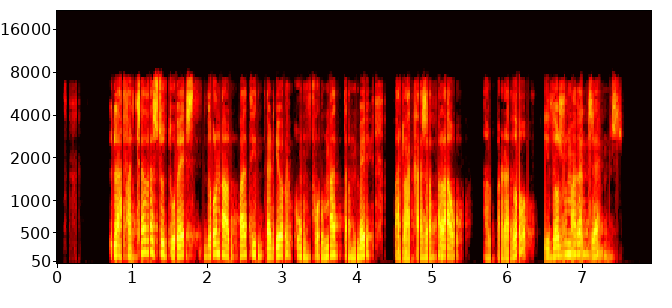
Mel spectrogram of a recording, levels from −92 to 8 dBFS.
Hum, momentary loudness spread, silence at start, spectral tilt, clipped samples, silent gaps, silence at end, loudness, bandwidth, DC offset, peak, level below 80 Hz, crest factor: none; 10 LU; 0.7 s; -5 dB/octave; under 0.1%; none; 0.4 s; -18 LUFS; 8 kHz; under 0.1%; -2 dBFS; -46 dBFS; 16 dB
